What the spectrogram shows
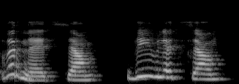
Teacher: у дієсловах на ця вимовляється звук ць він подовжений і м'який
